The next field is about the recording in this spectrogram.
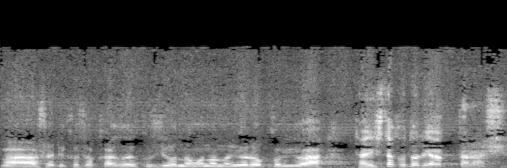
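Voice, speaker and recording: A man's high-pitched voice at a moderate pace. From Japan, Fukuoka (Kurume). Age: 60s. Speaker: religious minister. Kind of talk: public lecture.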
